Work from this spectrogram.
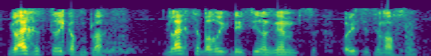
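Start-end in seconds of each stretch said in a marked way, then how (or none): none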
